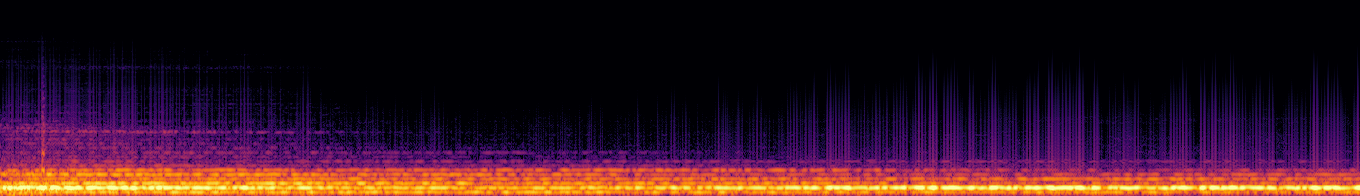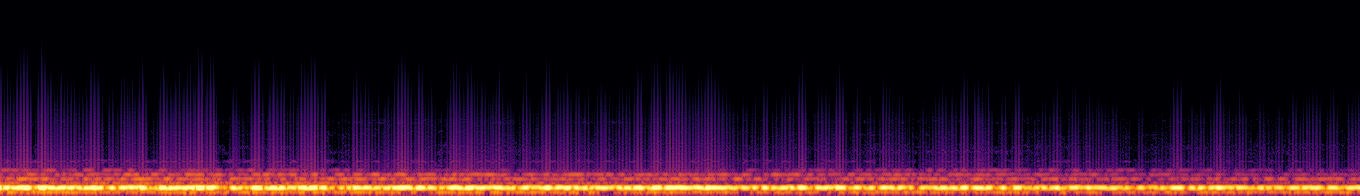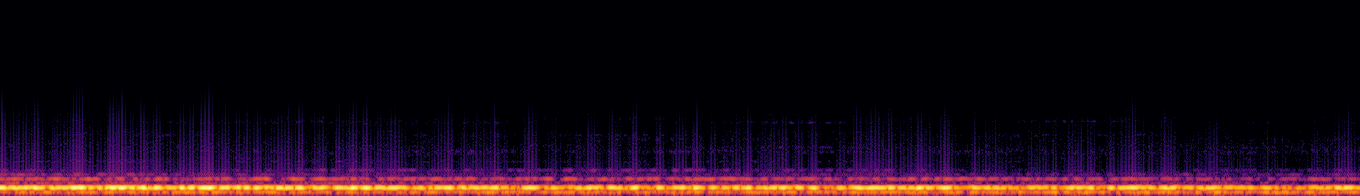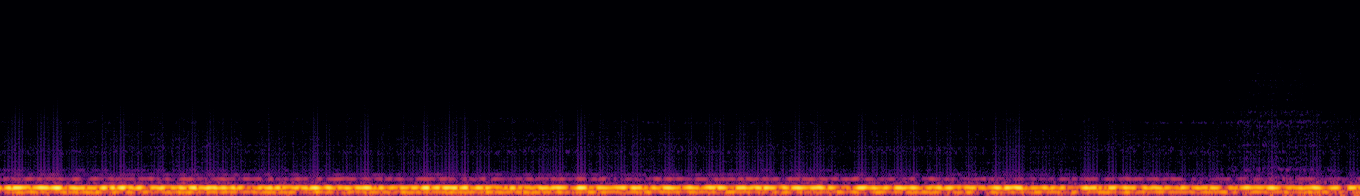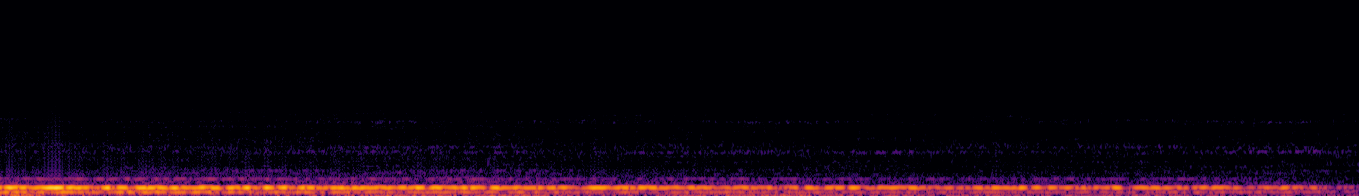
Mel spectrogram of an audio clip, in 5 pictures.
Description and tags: guitar open E Paulstretch
This is a recording of an low open E string on an acoustic guitar that has been paulstretched. I think it sounds really cool.
acoustic, E, guitar, moose-with-a-mic, paulstretch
